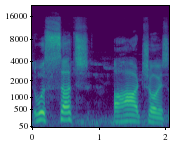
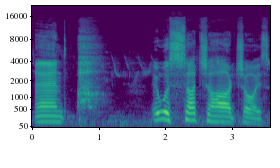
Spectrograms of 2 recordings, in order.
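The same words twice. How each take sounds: First: Said in the usual way. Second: Slow, heavy sigh before the words. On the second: Real, not acted. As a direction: let the weight of the choice slow you down.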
